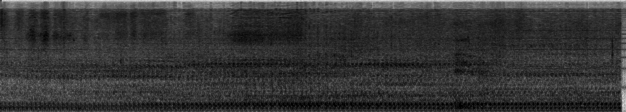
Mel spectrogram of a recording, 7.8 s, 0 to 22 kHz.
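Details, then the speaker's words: Suzuki 2.5 outboard with a long-standing idle problem, after its carburettor was cleaned in an ultrasonic cleaner, maneuvering at idle between two jetties; small outboard ticking over smoothly with an even, steady beat and no stumbling or surging. Normal idle. "I'm just gonna do a little bit of maneuvering on idle in between these two jetties to show you what I mean"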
